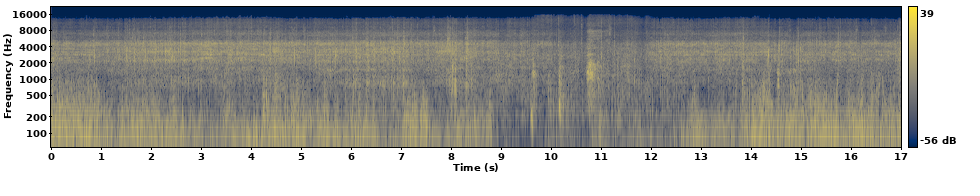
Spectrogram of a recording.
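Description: Mountain bike riding a rough trail: wind buffeting the microphone over tyre rumble and rattling knocks. It eases off about halfway through, where a few sharp clicks stand out, then picks up again.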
